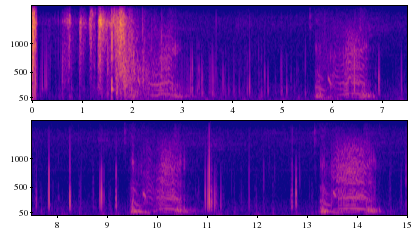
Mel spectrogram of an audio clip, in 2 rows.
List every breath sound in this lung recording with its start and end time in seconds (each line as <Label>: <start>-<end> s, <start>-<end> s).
Inhalation: 2.15-3.30 s, 5.60-6.95 s, 9.45-10.68 s, 13.32-14.55 s
Rhonchi: 2.15-3.30 s, 5.60-6.95 s, 9.45-10.68 s, 13.32-14.55 s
